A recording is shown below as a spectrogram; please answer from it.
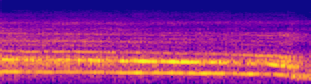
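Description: A human voice imitates a crying baby with one sustained, high, wavering wail that slides downward at the end, loud and close, with nothing else around it.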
